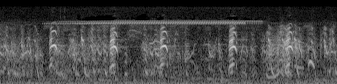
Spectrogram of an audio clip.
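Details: Black-winged stilt giving four loud, clipped, nasal barks, roughly one every half second, against a busy background of softer chattering calls.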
